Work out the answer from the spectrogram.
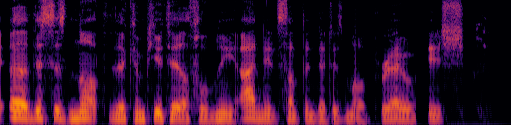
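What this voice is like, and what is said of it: Fake French accent. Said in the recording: “in a like a fake French French accent”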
